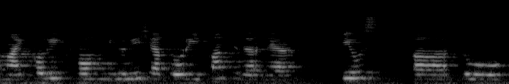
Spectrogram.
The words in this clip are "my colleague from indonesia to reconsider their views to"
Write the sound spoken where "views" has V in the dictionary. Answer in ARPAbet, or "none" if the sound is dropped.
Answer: F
